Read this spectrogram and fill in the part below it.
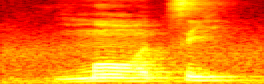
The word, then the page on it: Motsi: Shona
